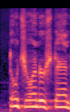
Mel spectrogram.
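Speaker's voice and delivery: a hammed-up desperate cry; mock panic. A narrator's reading. First castaway begging the calm one to understand, mock panic.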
